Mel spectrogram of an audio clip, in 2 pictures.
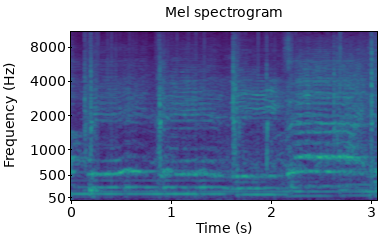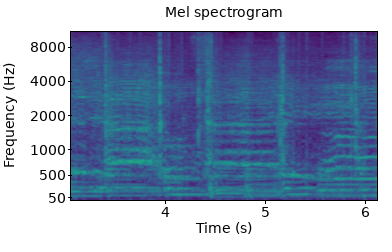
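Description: Hamadsha Sufi brotherhood chanting: a male choir singing a religious chant in unison, over a steady percussion beat that falls a little faster than once a second.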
